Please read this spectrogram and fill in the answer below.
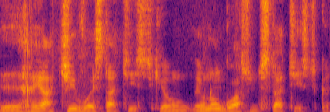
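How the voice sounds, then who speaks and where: A somewhat breathy man's voice at a medium pitch with lively intonation. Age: 70s. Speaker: law professor. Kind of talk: podcast interview.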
